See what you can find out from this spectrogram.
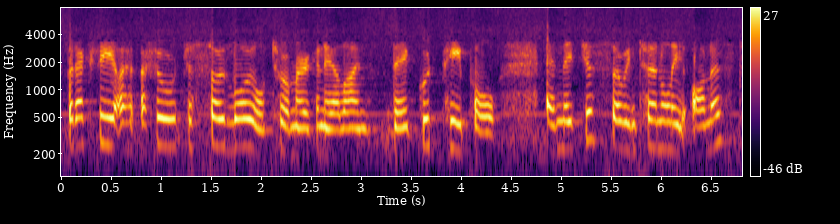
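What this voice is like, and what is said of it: Australian accent. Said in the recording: “I hear the accent ... your accent is a little different. Is it Australian? ... It is. You got it right. ... I'm an Aussie.”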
